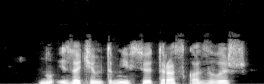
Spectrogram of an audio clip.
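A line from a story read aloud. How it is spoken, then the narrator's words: Glum question. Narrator (Russian): уныло спрашивает Алтангирел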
